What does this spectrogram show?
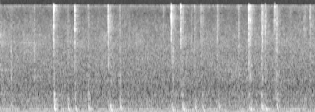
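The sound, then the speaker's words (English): Typing on a computer keyboard, a steady run of crisp key clicks at an uneven pace with no one talking, against a faint low background hum; a search for a Jeffrey Dahmer Netflix building teardown is being typed. “Oh god, I hate even typing this in.”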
